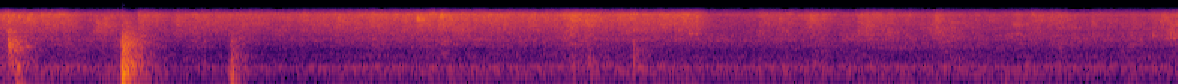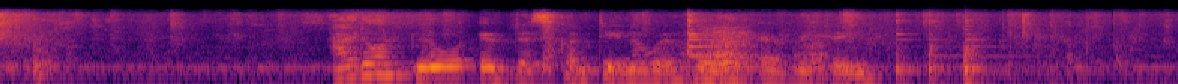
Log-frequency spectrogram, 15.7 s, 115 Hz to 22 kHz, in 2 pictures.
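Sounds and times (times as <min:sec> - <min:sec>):
kitchen water tap running for hand washing: 0:00.0 - 0:08.3
speech: 0:10.2 - 0:13.9.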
